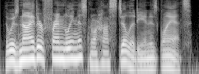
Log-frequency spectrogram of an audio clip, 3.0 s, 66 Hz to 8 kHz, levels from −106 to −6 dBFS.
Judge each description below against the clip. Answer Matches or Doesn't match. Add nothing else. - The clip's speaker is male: Matches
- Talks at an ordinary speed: Matches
